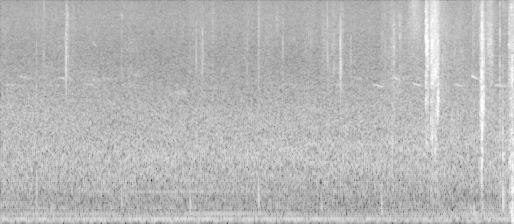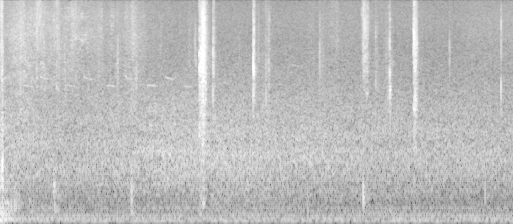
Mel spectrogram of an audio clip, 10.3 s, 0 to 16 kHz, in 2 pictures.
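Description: BMW 330e saloon's boot lid being released and opened: a latch clunk about five seconds in, with a few lighter clicks around it and a couple more later, over a steady low hum.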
